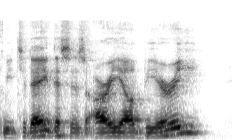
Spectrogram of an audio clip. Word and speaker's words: Beery: So, in in uh in America, I go by Ariel Biri and in Israel my my actual name is Ariel Berry.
